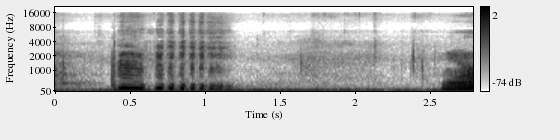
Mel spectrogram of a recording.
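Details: Aggressive, fearless male blue grouse confronting a hiker near its territory on the Skookumchuck Trail: a burst of deep, rapid pulsed clucks lasting under a second, followed by a man talking calmly to the bird.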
